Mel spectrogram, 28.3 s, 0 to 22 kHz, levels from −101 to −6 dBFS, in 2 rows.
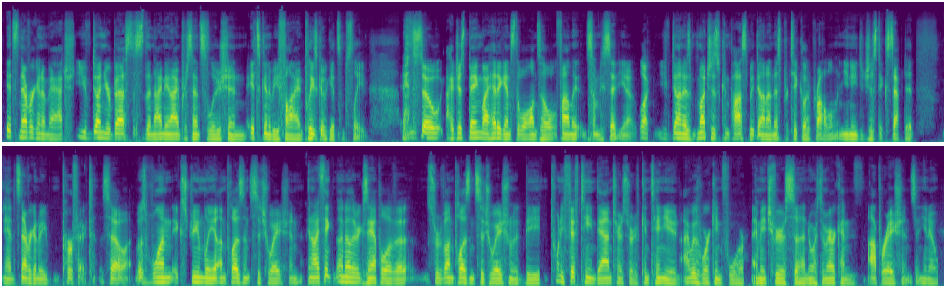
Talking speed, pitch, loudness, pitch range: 220 wpm, 120 Hz, -20 LUFS, 115-130 Hz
